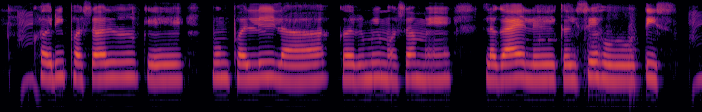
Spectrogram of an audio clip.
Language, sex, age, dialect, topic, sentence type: Chhattisgarhi, female, 18-24, Northern/Bhandar, agriculture, question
